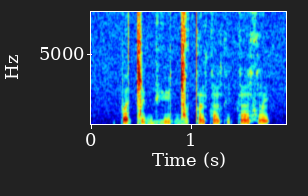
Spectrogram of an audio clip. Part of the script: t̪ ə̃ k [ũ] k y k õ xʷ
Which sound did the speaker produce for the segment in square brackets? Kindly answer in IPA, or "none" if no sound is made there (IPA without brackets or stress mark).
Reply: õ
